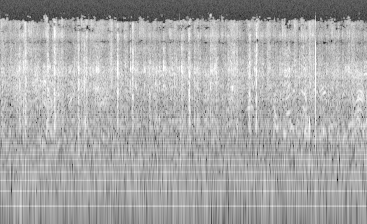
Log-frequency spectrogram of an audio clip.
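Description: Footsteps scuff and patter on dry dirt.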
